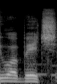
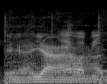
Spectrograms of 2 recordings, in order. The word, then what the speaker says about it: Ewa Beach: Yes, and to our friend, EJ Apo, Honolulu, Hawaii, specifically DJ Iwa Beach. Nalipatak nga isugayam DJ topic. Iwa Beach. Iwa? Ewang ko. E-W-A. Ewa Beach.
